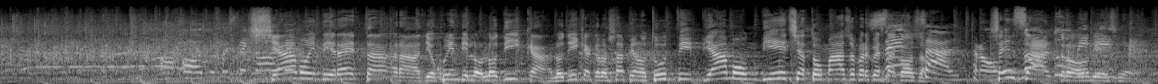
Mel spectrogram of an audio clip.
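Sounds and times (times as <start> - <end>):
audience applause at a school presentation: 0.0 - 4.8, 10.2 - 11.5
speech: 1.8 - 11.5.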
